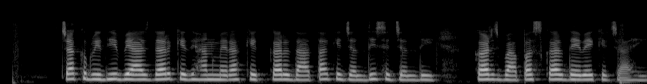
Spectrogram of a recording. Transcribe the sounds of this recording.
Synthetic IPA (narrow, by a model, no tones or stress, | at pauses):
t͡ʃɐkʋɪd̪ʱibjaːd͡ʒd̪əɾked̪ʱjaːnmẽɾɐkʰkekɐɾd̪aːt̪aked͡ʒəld̪ised͡ʒəld̪i | kɐɾd͡ʒʋaːpəskɐɾd̪eːbeket͡ʃa̰ːɦi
